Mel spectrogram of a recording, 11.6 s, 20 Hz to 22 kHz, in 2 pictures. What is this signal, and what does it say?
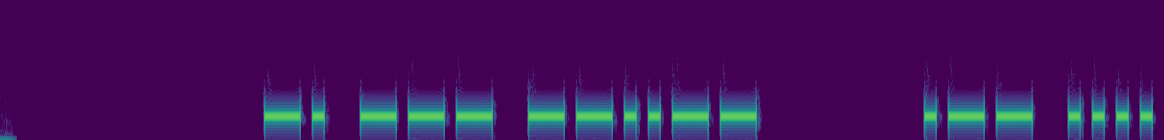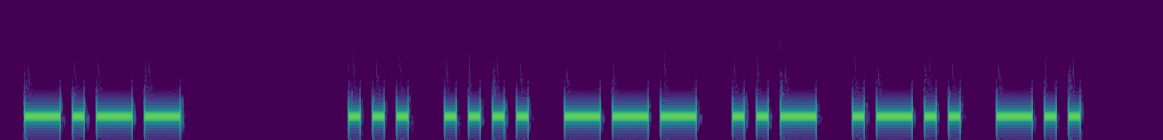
Morse code, heard as a keyed tone, about 21 wpm, 700 Hz. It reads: NO, WHY SHOULD
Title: 2x Word-Spacing - Sentences from Top 300 Words - 20wpm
